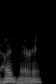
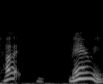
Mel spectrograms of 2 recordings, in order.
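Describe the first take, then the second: First: The voice is pitched low. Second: The voice is pitched high. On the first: "if it's a low pitch" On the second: "if it's a high pitch"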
